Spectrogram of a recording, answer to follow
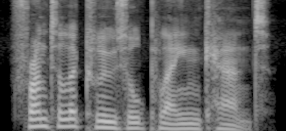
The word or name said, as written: frontal occlusal plane cant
